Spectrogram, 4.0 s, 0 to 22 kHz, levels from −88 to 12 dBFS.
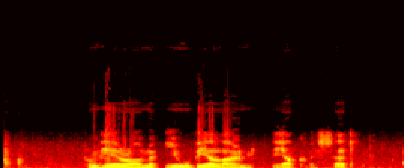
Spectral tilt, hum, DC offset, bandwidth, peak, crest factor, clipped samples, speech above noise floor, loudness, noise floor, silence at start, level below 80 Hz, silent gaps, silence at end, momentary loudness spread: -8.5 dB/octave; none; under 0.1%; 8.2 kHz; 0 dBFS; 16 dB; under 0.1%; 33 dB; -14 LUFS; -46 dBFS; 0.05 s; -32 dBFS; none; 0.55 s; 15 LU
